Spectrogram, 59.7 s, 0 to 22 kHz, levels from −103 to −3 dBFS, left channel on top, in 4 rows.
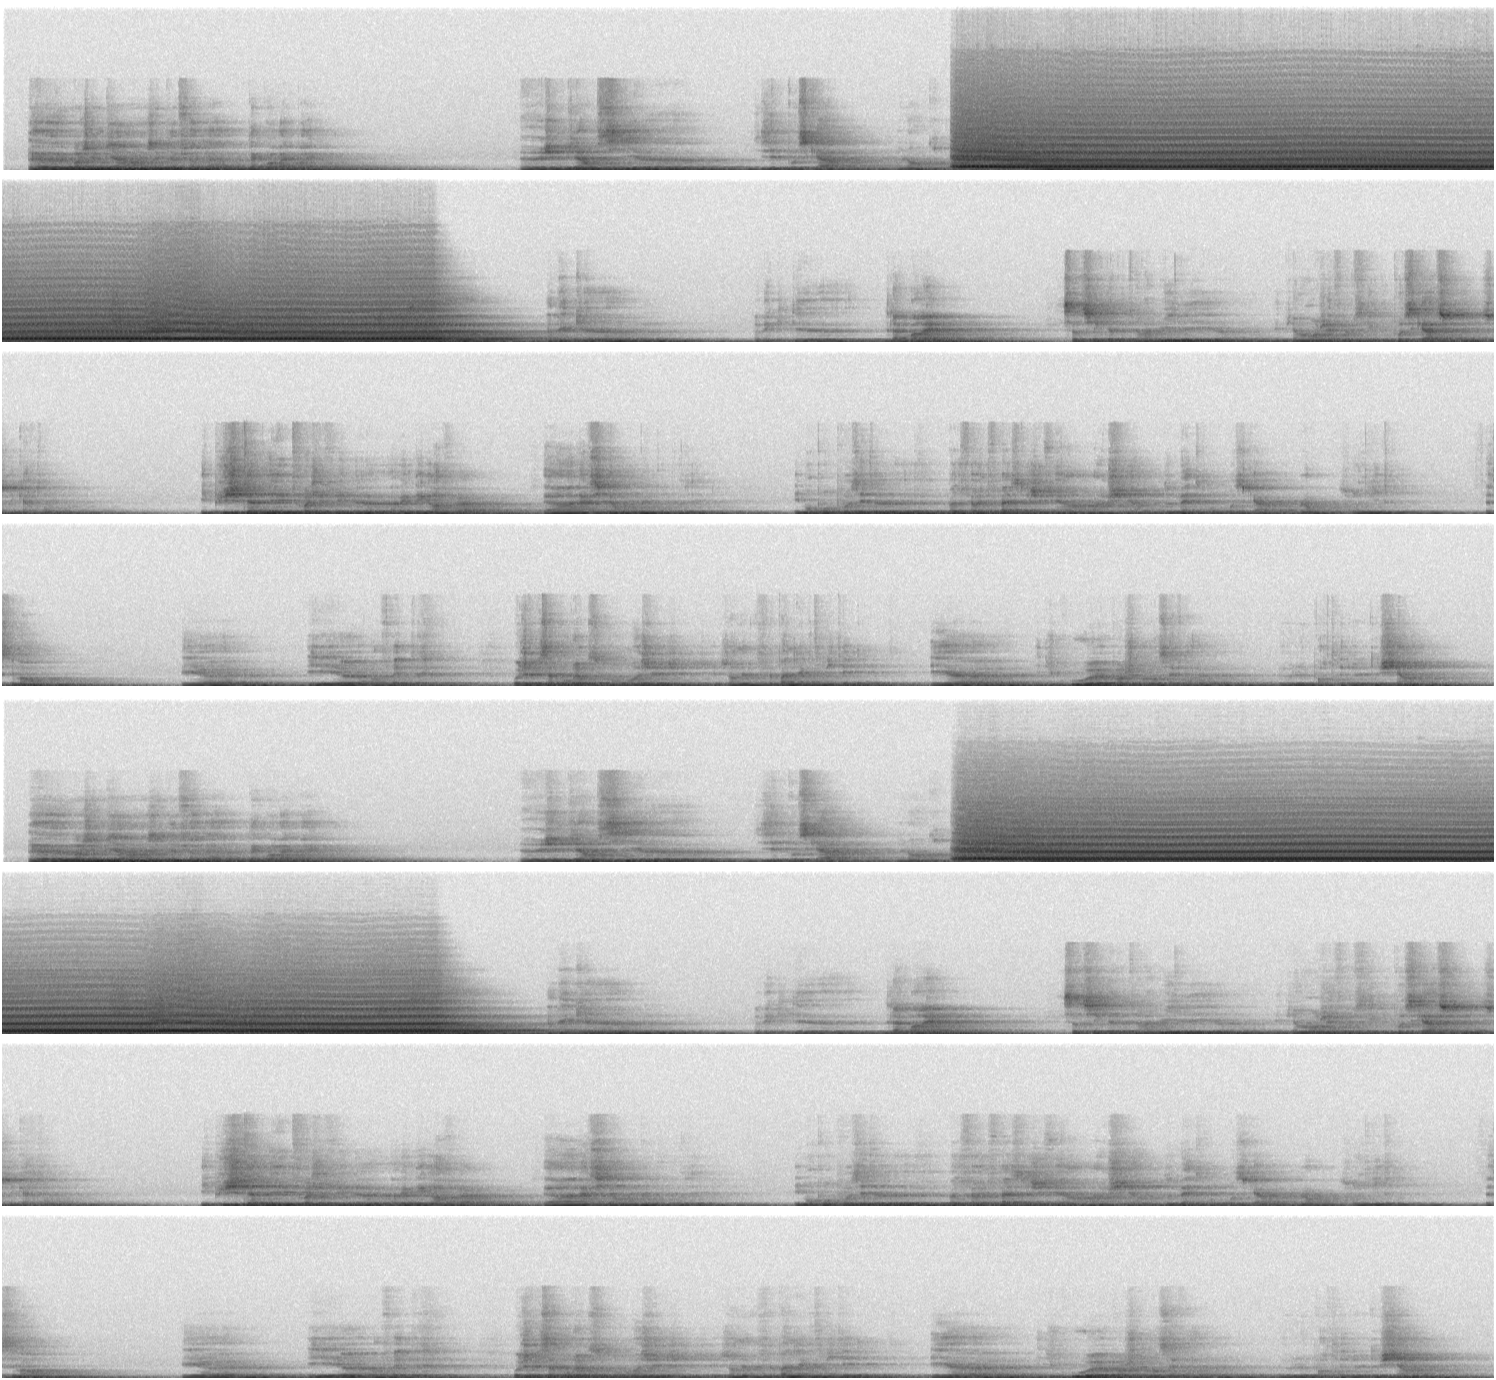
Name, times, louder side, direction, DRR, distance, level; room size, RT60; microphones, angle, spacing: voice 1, 0.3-3.3 5.2-7.0 7.6-8.4 8.9-9.7 10.2-11.0 12.1-16.3 17.8-19.8 20.3-21.6 22.4-23.4 23.7-24.4 25.5-30.4 31.8-34.6 35.2-36.9 37.8-43.7 44.7-45.2 46.5-47.5 47.8-49.1 49.9-53.3 54.0-57.2 57.5-58.9, left 1 dB, 20° left, -3 dB, 1.6 m, -30 dB
sound 1, 9.5-19.3, left 1 dB, 85° left, 1.9 m, -20 dB
10.0 x 6.9 x 4.8 m, 2.8 s
head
